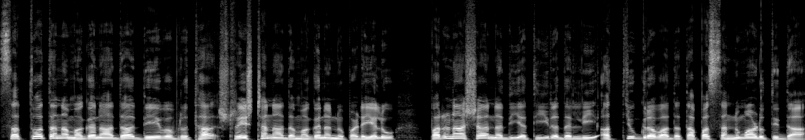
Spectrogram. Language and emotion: Kannada, neutral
